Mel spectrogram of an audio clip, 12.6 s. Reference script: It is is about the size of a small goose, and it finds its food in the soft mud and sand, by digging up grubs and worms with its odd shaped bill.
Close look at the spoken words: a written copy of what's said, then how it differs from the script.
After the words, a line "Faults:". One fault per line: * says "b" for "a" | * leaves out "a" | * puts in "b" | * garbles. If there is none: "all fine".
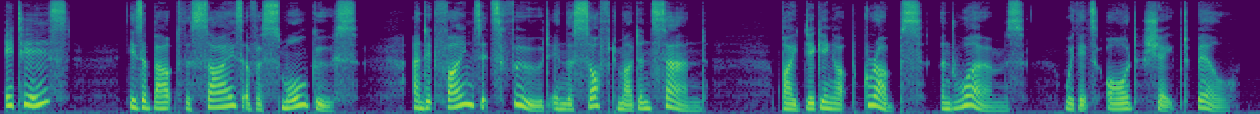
It is is about the size of a small goose, and it finds its food in the soft mud and sand, by digging up grubs and worms with its odd shaped bill.
Faults:
all fine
